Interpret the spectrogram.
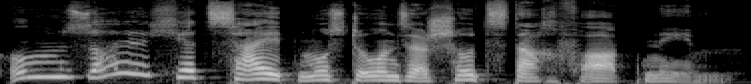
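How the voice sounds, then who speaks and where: A woman voicing a small, gentle male mandrake sprite in a fairy-tale audiobook, earnest and entreating. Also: medium pitch, huge pitch swings, slow, no room sound, clean studio sound, full character voice. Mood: earnest, eager.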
